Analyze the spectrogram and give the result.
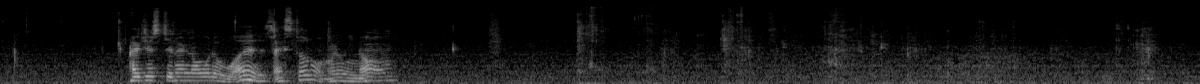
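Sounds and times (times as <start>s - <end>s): chewing food: 4.1s - 12.0s
soft crisp crunches: 4.5s - 11.8s.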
